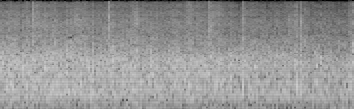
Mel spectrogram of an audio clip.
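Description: An audience applauds, a dense, steady patter of many hands clapping at an even loudness throughout the short stretch, with no voices standing out.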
